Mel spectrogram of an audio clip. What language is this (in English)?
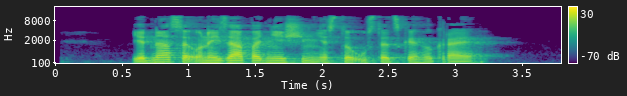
Czech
